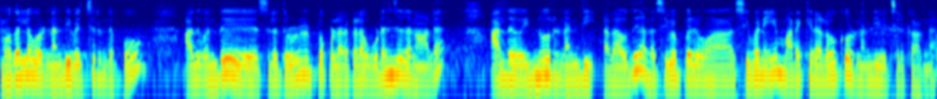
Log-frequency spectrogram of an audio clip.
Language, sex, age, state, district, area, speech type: Tamil, female, 18-30, Tamil Nadu, Nagapattinam, rural, spontaneous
